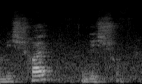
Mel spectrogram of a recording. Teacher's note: মধ্য অন্ত মফলা সাধারণত উচ্চারিত না হয়ে সংযুক্ত ব্যঞ্জনটিকে দ্বিত্ব করে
